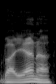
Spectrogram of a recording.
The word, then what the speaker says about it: Vienna: That's how they say it. Vienna, which is commonly known as Railroad Park.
